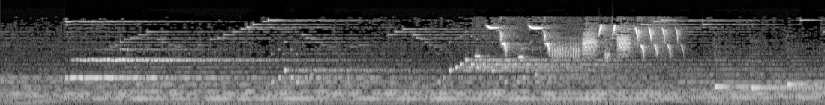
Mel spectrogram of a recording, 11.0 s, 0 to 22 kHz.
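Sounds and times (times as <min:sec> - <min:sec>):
calm instrumental music: 0:00.0 - 0:11.0
small bird chirping: 0:06.4 - 0:09.2.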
